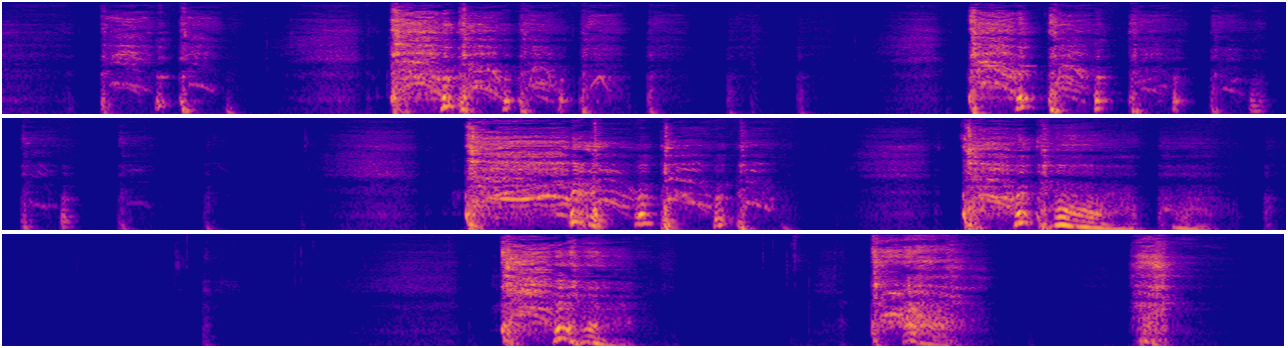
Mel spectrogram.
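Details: Adult lying on a bed coughing repeatedly in short clustered bouts, some harsh and voiced, with quiet pauses between.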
